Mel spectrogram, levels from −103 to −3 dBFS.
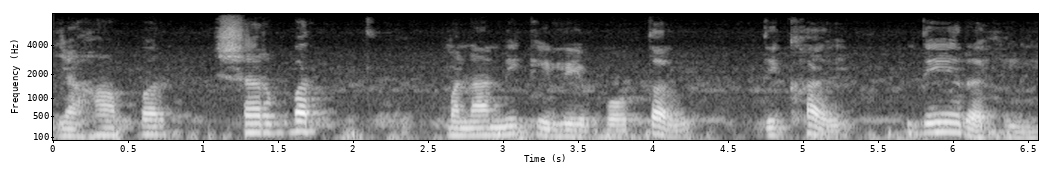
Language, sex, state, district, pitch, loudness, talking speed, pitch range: Hindi, male, Rajasthan, Bikaner, 130 Hz, -18 LUFS, 100 wpm, 105-145 Hz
